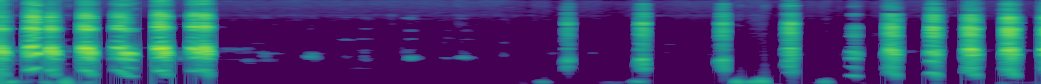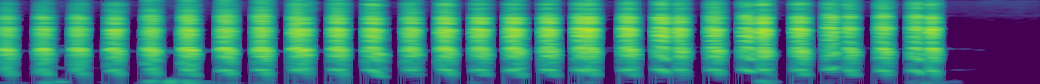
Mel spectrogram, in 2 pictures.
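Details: Female chukar partridge lure call for hunting: a short burst of harsh chuk notes, a near-silent pause with scattered soft notes, then a long, accelerating series of loud clucking notes.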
